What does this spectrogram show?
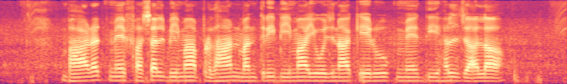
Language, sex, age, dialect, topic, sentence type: Bhojpuri, male, 18-24, Western, banking, statement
